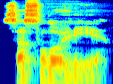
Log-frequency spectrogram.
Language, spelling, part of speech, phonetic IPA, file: Russian, сословие, noun, [sɐsˈɫovʲɪje], Ru-сословие.ogg
- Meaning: 1. social estate 2. social class, social rank (with strong connotations of cultural caste)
